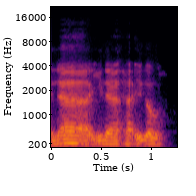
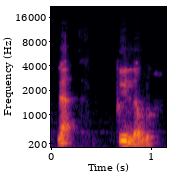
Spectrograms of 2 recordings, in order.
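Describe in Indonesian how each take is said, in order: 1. Frasa ini mengalir tanpa hamzah tambahan. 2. Frasa ini ada hamzah tambahan. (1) "Kena betul" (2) "bunyi macam ada hamzah"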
